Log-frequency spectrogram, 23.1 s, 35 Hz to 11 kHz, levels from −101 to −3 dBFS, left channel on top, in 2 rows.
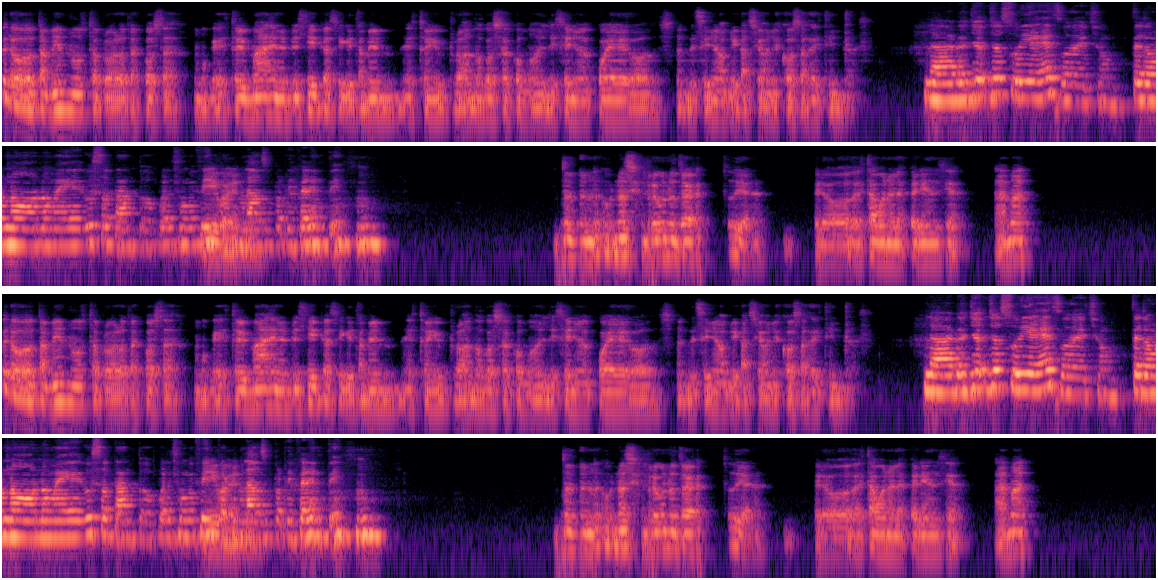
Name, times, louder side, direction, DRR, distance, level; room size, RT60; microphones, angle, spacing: voice 1, 0.0-8.5 13.5-14.0 17.1-18.5 18.8-19.1 19.7-21.1 21.5-21.7, left 2 dB, 45° left, 1.2 m, -34 dB
voice 2, 9.2-15.3, right 3 dB, 75° right, 0.4 m, -28 dB
2.4 x 2.1 x 2.6 m
head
